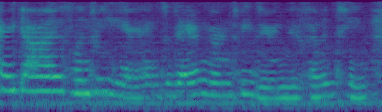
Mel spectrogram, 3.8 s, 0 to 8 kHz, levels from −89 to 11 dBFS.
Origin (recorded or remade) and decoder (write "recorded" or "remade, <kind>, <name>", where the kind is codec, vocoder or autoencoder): remade, vocoder, Vocos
